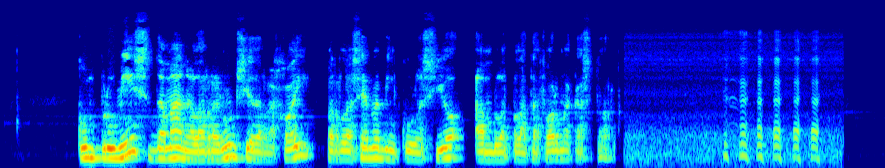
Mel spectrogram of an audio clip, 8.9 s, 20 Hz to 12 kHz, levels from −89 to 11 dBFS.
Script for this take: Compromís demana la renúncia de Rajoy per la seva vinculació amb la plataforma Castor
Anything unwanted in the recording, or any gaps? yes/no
yes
